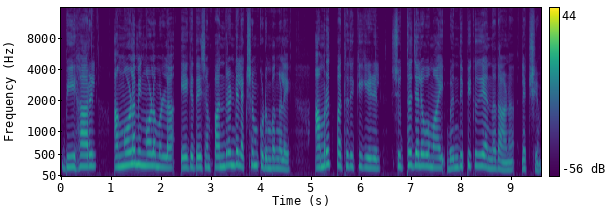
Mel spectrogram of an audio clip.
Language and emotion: Malayalam, neutral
